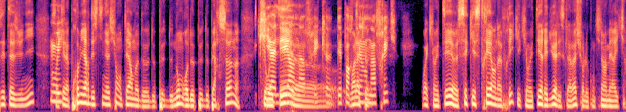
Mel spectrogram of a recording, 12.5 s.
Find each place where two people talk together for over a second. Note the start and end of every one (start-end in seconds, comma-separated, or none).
5.2-7.4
